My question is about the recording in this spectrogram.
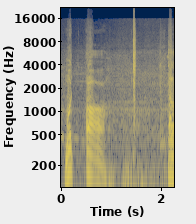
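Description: A man's voice making two short vocal sounds, the second sliding down in pitch, then a single sharp click about one and a half seconds in.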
